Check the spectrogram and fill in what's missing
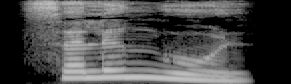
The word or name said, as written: ಸಾಲಂಗುಳಿ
